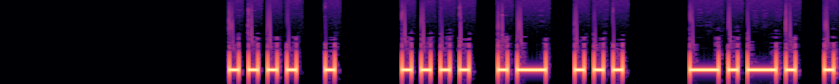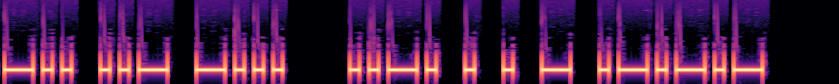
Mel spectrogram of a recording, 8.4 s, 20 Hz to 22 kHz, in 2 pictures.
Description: Morse code, heard as a keyed tone, about 25 wpm, 700 Hz. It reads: HE HAS CLUB FEET.
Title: Sentences from Top 1200 Words 25wpm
